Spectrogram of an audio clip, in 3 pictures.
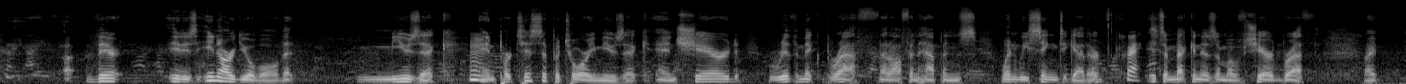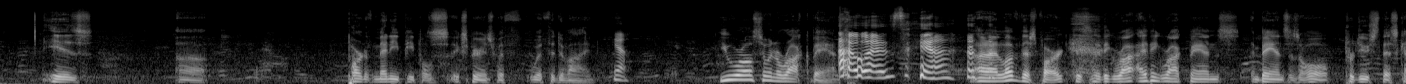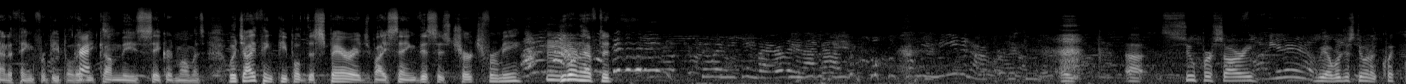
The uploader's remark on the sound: at the Wild Goose Festival in North Carolina in July of 2023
